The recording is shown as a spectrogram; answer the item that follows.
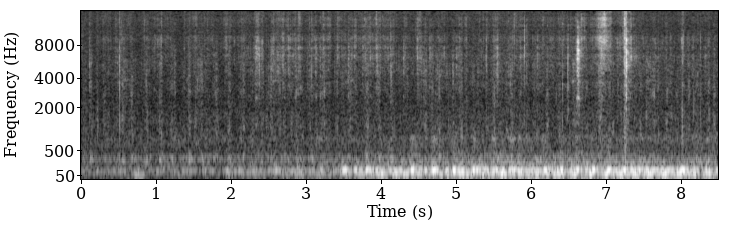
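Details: Pet guinea pigs Ozzy, Ginger, Speedy and Daisy on an indoor piggy cam, eating. Soft, irregular crunchy clicks of chewing come in quick bursts and grow denser after a few seconds, over a steady low hum.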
